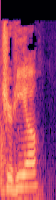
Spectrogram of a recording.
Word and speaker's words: Trujillo: Defendant Heather Trujillo – now, someone pronounce this correctly for me because I know I'm bastardizing it. – Trujillo? Trujillo, maybe, yeah. – No, the J is pronounced at the H.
